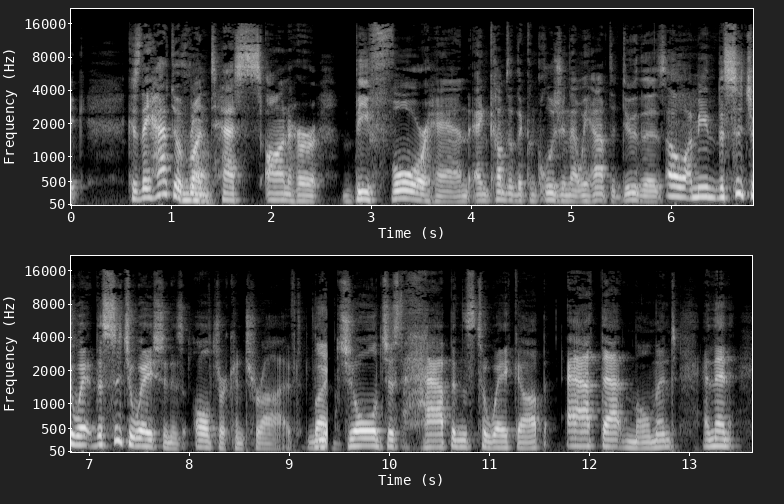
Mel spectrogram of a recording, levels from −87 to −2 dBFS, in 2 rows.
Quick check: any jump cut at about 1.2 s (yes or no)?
no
